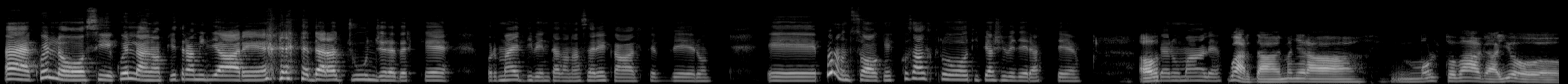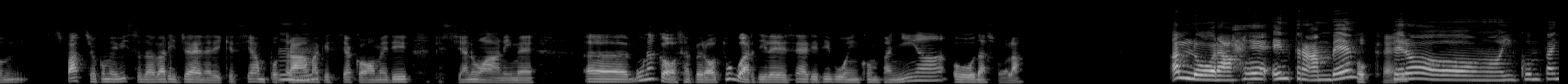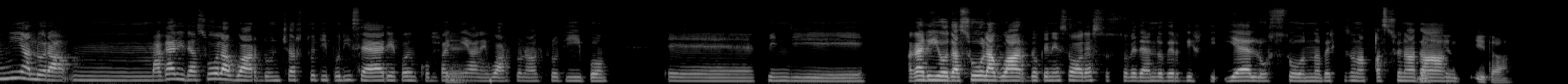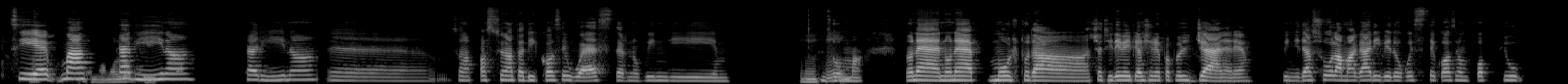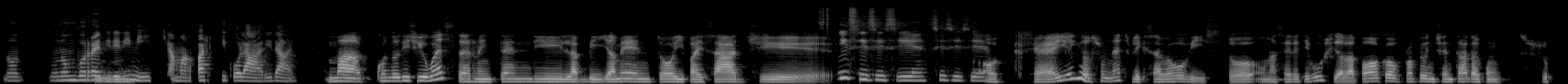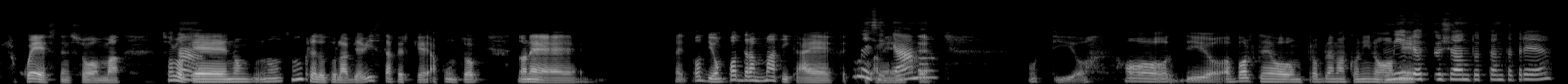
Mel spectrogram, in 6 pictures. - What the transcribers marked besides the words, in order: chuckle; in English: "cult"; other background noise; tapping; lip smack; "proprio" said as "popo"; "proprio" said as "propio"
- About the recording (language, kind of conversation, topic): Italian, unstructured, Qual è la serie TV che non ti stanchi mai di vedere?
